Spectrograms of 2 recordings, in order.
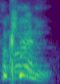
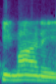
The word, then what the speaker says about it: Kimani: But but Kamani, is it how do I say it? Kimani. Am I saying that right? Kimmani. Yeah. You pronounce it just like you would in Spanish.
